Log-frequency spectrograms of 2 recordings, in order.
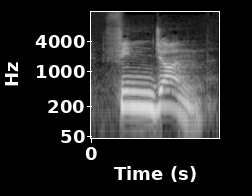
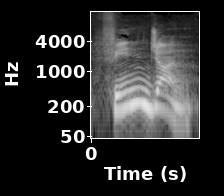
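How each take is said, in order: Both takes have the same delivery.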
